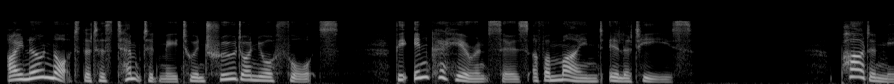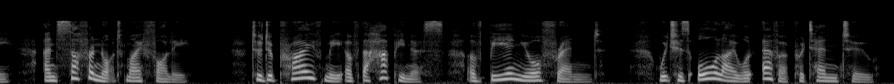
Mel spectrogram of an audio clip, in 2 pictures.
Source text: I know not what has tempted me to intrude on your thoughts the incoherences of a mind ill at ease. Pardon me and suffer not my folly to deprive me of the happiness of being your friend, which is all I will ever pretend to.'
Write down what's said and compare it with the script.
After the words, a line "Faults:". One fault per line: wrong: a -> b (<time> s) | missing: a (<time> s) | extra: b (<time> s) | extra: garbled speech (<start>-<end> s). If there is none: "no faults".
I know not that has tempted me to intrude on your thoughts the incoherences of a mind ill at ease. Pardon me and suffer not my folly to deprive me of the happiness of being your friend, which is all I will ever pretend to.'
Faults:
wrong: what -> that (0.8 s)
